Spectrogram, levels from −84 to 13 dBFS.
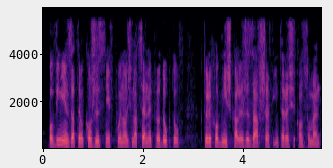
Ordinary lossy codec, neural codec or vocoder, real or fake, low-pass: AAC, 48 kbps; codec, 16 kHz, 4 kbps, FreqCodec, larger model; fake; 5.4 kHz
